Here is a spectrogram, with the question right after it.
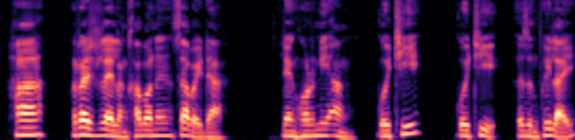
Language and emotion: Bodo, neutral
